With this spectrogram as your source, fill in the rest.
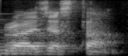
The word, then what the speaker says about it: Rajasthan: in western how do you say that rajasthan rajasthan yep yeah so i really like this i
